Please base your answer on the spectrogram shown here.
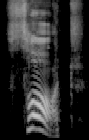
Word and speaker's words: thought: And the next rule for silent G is in GH, G is not pronounced when it comes after a vowel.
